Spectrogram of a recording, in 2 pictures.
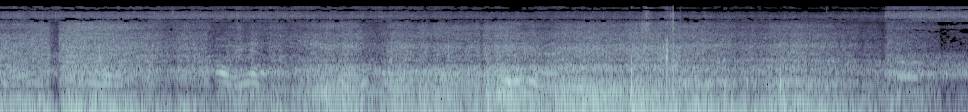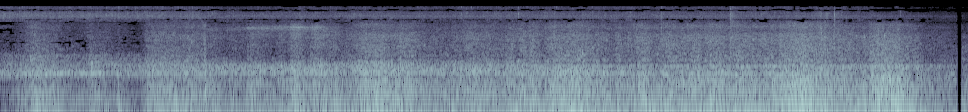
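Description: River water rushing over a shallow riffle and a low dam spillway: a steady wash, with some wind noise on the phone microphone.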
